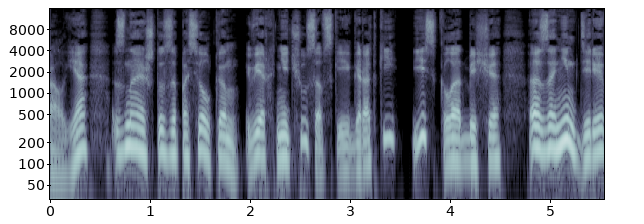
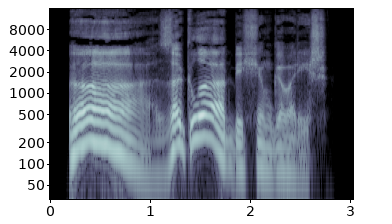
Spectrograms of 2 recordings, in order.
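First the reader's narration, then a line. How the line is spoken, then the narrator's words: Relaxed drawl. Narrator (Russian): расслабленно протянул здоровяк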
